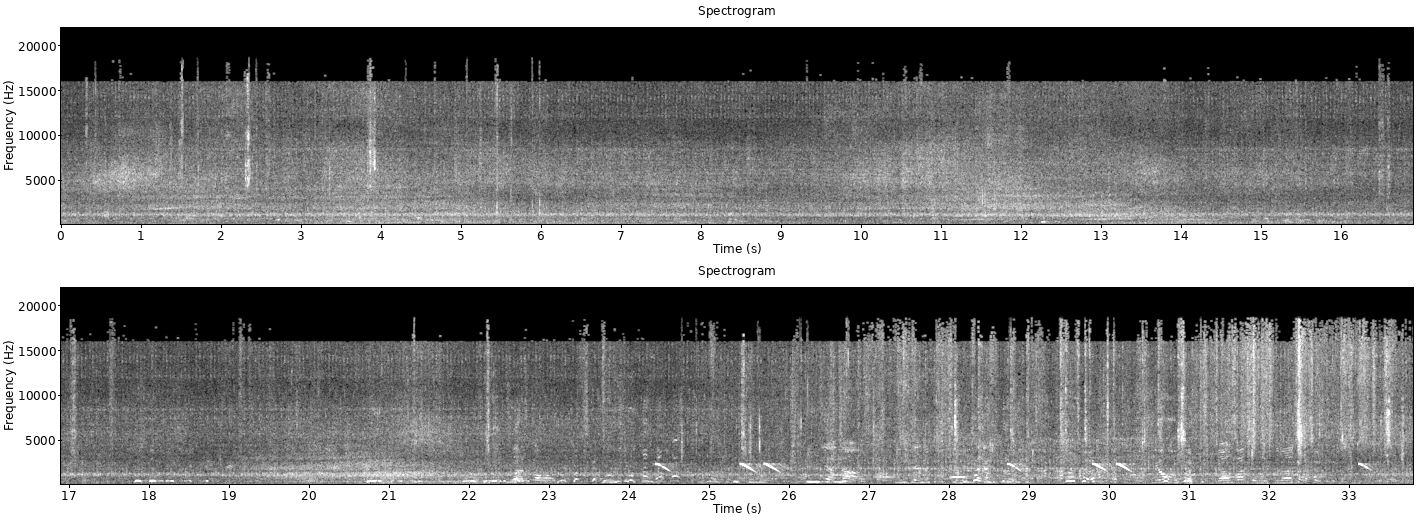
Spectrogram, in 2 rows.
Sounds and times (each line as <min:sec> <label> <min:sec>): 0:00.0 Pedestrian warning sounds when crossing the road 0:33.8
